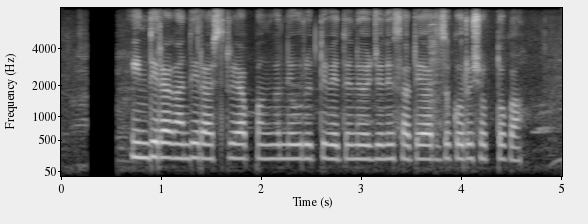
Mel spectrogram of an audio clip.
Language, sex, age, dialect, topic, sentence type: Marathi, female, 18-24, Standard Marathi, banking, question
